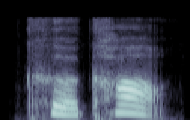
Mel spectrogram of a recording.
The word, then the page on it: 可靠: kě kào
